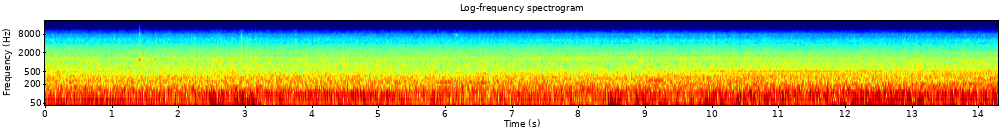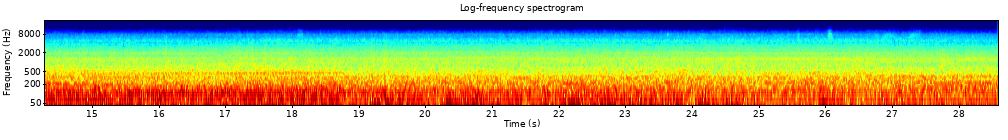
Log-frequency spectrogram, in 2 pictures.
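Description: Passenger train running steadily, heard from inside the carriage: a constant low rumble of the wheels on the rails with a thin, steady whine over it, and a lower tone that comes and goes in the middle.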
